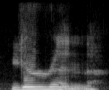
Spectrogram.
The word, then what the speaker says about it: urine: you're in and um even though there's an e on the end that is still a short I sound urine urine urine and uh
